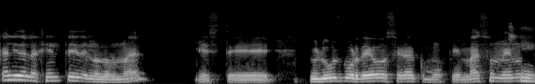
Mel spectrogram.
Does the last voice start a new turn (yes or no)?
yes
